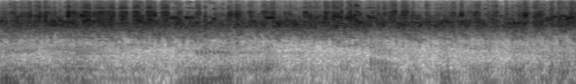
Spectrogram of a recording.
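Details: Budgerigars in an aviary colony, a dense chorus of many birds chirping and twittering together without pause, high bright chatter layered over rapid squeaky notes, steady and busy throughout.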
